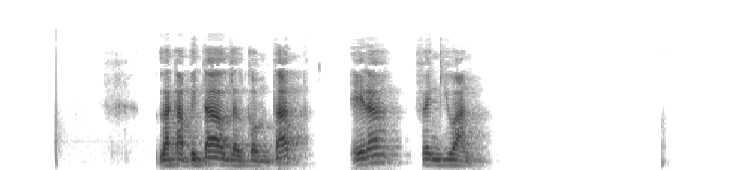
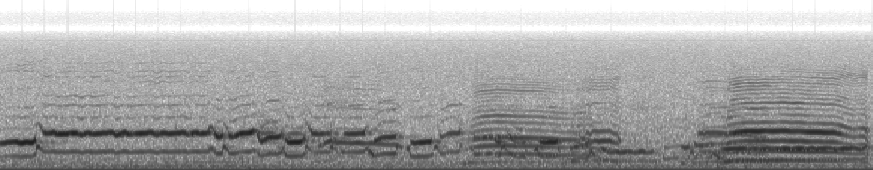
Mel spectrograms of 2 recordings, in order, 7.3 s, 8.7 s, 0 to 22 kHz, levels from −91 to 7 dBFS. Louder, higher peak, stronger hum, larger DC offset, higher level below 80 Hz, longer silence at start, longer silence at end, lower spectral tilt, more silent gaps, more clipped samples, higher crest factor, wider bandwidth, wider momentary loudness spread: second, -18 LUFS vs -14 LUFS; about the same, 0 dBFS vs 0 dBFS; neither; second, under 0.1% vs 6%; second, -68 dBFS vs -38 dBFS; first, 1.6 s vs 0 s; first, 2.5 s vs 0 s; second, -4.5 dB/octave vs -6.5 dB/octave; first, 3.34-3.45 s vs none; neither; first, 22 dB vs 12 dB; second, 7.8 kHz vs 9.4 kHz; first, 13 LU vs 9 LU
